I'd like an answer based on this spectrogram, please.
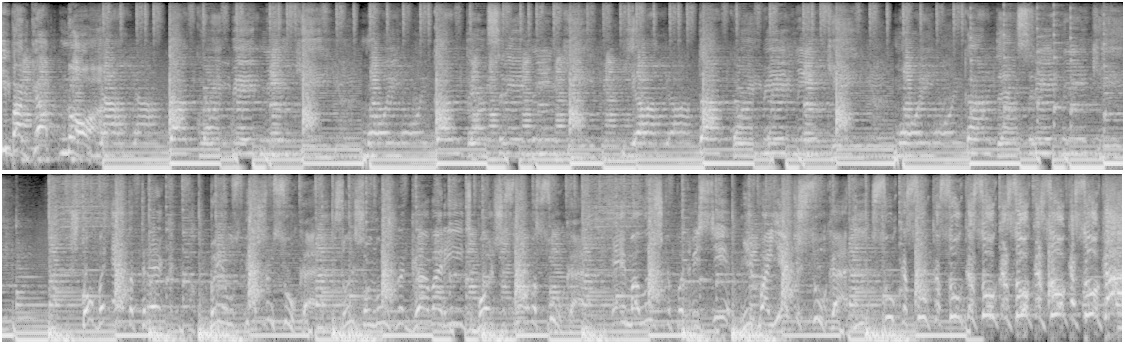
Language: Russian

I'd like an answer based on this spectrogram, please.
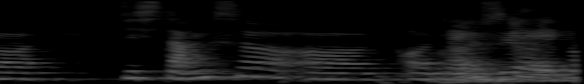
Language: Danish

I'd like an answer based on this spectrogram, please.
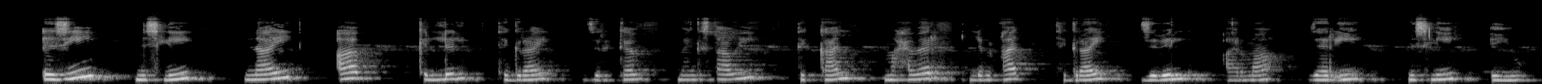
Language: Tigrinya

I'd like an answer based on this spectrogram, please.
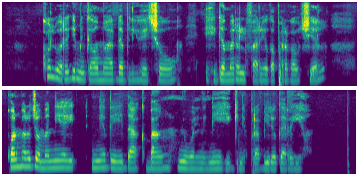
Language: Luo (Kenya and Tanzania)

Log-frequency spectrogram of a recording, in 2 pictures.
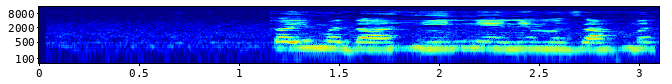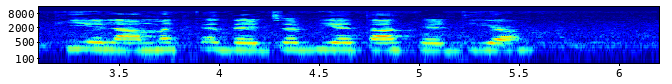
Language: Urdu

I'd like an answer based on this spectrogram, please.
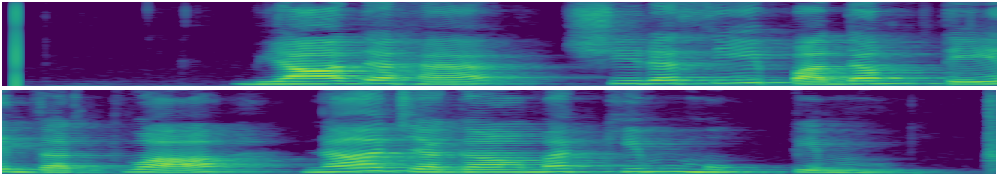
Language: Sanskrit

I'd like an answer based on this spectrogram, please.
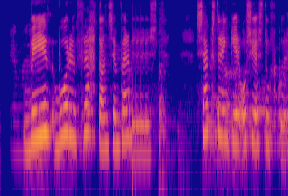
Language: Icelandic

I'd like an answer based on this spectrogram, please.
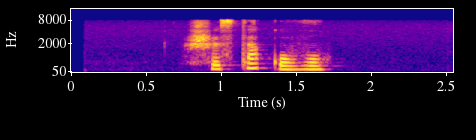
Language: Russian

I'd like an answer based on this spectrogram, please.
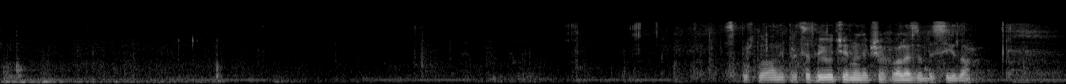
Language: Slovenian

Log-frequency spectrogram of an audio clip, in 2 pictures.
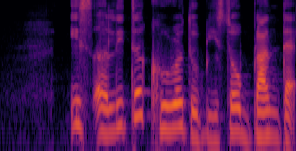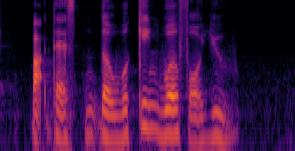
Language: English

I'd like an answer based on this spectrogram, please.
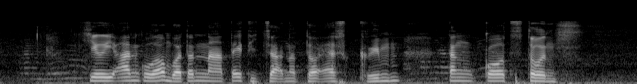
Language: Javanese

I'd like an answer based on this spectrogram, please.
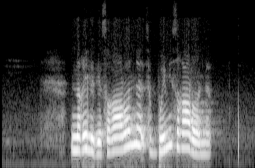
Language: Kabyle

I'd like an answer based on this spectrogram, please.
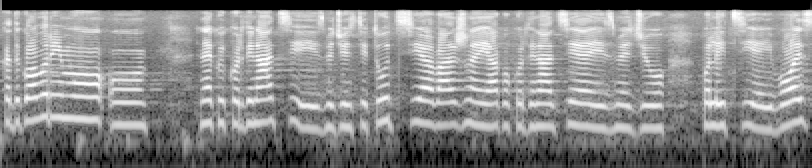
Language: Serbian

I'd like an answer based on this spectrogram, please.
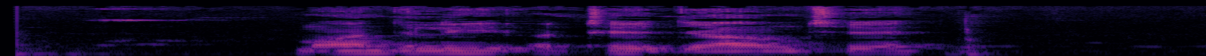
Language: Goaria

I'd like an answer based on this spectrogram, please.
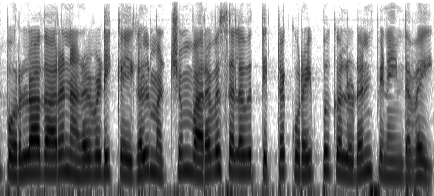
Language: Tamil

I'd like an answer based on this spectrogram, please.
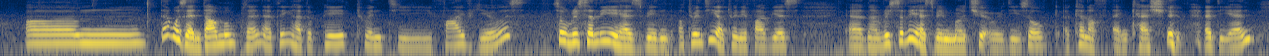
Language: English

